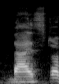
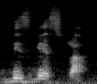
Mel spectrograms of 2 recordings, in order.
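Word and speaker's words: Dijkstra: डायस्ट्रा भी प्रोनाउंस कर सकते हो या फिर डिसगस्ट्रा। ठीक है? आपको जो प्रोनाउंस करना है वो। लेकिन मोस्ट ऑफ दी स्टूडेंट्स और मोस्ट ऑफ द फैकल्टीज उसको डायस्ट्रा एल्गोरिदम से ही प्रोनाउंस करते हैं।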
